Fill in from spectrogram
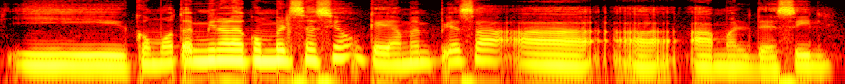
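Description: Man, interview guest, emotional testimony, slightly high and dry-sounding. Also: a little fast, clean tone, dry recording. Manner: intense, emotional storytelling with street slang. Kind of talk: personal testimony in conversation.

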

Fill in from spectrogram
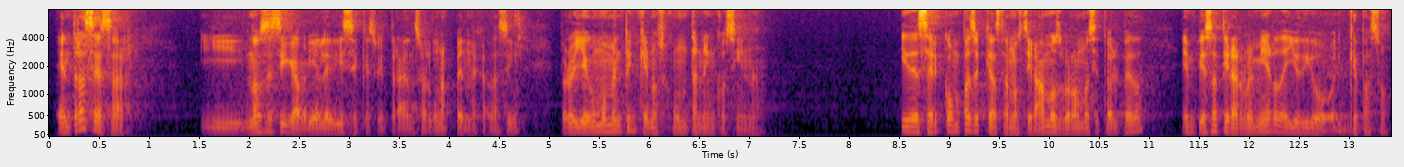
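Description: A man's voice: on the low side, brisk, long reverb tail. A young man with a Mexican Spanish accent, a guest in an interview, telling his own story bluntly and emotionally, full of slang.

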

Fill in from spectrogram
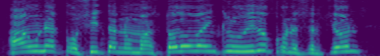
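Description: This man hosts a radio prank show in a high, bright-edged voice with a dry, close sound. He moves from courteous sales talk to quick, slangy joking with his co-hosts. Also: no echo. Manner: polite salesman patter, then slangy joking. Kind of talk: radio prank call and studio banter.

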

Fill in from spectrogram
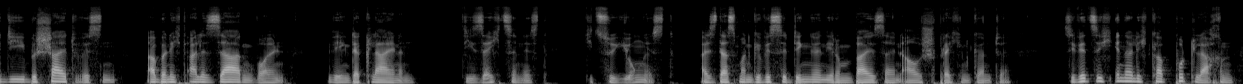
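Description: A male reader voicing a restless, tearful young woman in an audiobook, raising his voice and pitch for her. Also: a little mellow, no echo, clean studio sound, close to an everyday voice. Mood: bitter. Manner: raised, emotional voice for a female character. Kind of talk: audiobook character voice.

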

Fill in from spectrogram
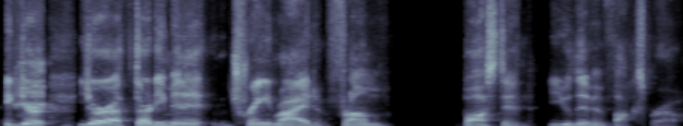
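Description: A Connecticut man in his thirties chats casually in a slightly high, steady voice at an unhurried pace. He rambles, using many fillers and restarting sentences.

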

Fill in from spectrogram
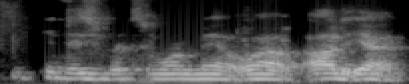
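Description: A man's voice: medium pitch, steady tone, a little fast, darkish tone, muffled recording. A man co-hosting a podcast, chatting casually in a laid-back, rambling way and swearing now and then. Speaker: podcast co-host. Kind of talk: casual chat. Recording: roomy echo.

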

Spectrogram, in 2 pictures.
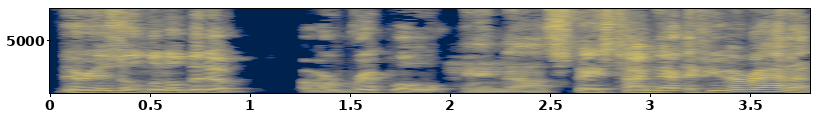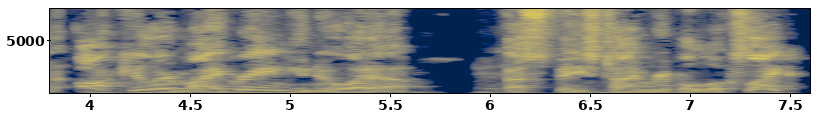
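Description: A man's voice: mid-range voice, a little fast. A man on a podcast panel, chatting casually and telling playful, jokey stories.

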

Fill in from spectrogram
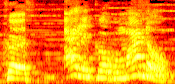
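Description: A man's voice: very high voice, animated, takes it slowly, recorded from a distance. A man hosting a podcast, telling crude joking stories in casual chat and checking in with "you know what I mean?". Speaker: podcast host. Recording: roomy echo with music behind.

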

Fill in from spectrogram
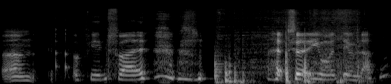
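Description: A woman's voice: on the high side, normal speed, background noise. A woman co-hosting a podcast in casual chat, giggly as she reads out notes playfully. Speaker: podcast co-host.

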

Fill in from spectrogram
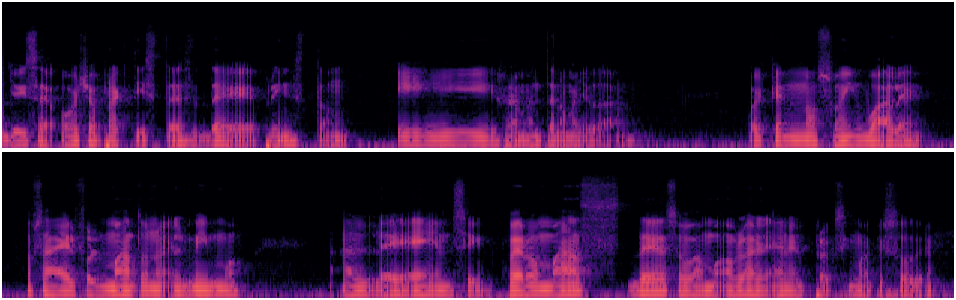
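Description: A man's voice: medium pitch, creaky. A young man, hosting a casual advice podcast and often restarting his words. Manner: restarts words, mixes in English terms. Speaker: podcast host.

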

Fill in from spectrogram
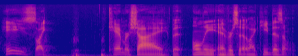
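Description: A man's voice: medium pitch, measured pace, smooth. A man with a rural American hillbilly accent hosting a casual podcast, joking and swearing freely as he chats. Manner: crude, joking, sweary banter. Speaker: podcast host. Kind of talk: casual chat.

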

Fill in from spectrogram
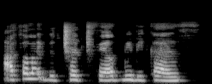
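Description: A middle-aged woman telling her life story in a candid, animated conversation, acting out the people she quotes. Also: medium pitch, moderate pace, muffled recording. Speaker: podcast host sharing her life story.

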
